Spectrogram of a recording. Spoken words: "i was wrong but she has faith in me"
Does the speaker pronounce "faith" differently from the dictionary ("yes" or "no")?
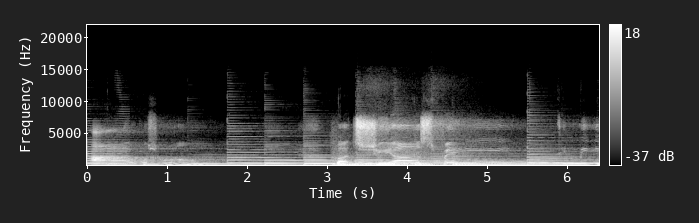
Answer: yes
